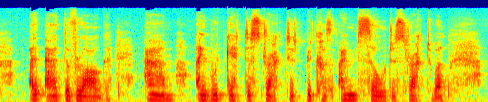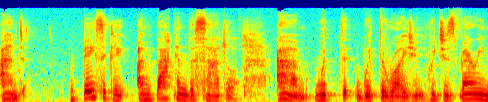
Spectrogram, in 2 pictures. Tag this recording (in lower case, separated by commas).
speech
